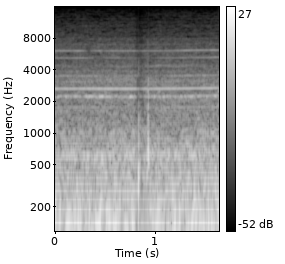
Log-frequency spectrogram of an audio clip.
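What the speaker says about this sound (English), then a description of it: "These Harriers are mad for ground attack." Harrier jet aircraft in a DCS combat flight simulation, with a steady, loud engine roar and whine held throughout, plus a couple of brief faint clicks.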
